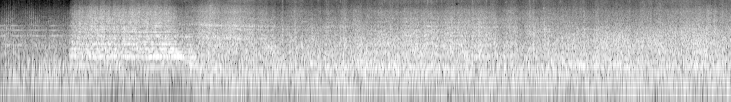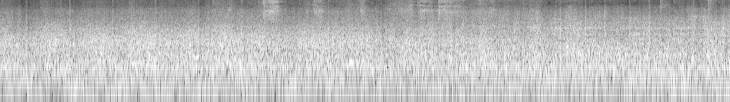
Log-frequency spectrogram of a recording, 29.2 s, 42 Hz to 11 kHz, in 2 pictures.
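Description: A level-crossing bell rings, then a CN ES44DC diesel locomotive sounds one long horn blast about a second and a half in and passes. A long freight train of tank cars follows, rolling by with steady wheel clatter over the rails, and a few sharp metallic squeals come about two-thirds through.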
